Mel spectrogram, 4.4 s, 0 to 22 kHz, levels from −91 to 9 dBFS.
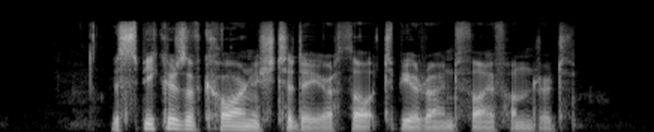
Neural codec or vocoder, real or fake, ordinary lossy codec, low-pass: none; real; none; 10.8 kHz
